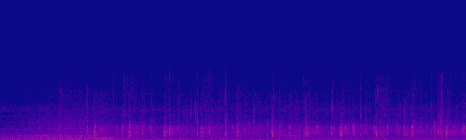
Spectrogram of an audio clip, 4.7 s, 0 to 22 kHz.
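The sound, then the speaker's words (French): About 800 people in a courtyard applaud loudly and continuously, a dense wash of overlapping claps holding steady from start to finish with no break, filling the space with no voices standing out. “800 personnes dans la cour qui applaudissent à tout rompre, ça aurait de la gueule quand même.”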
